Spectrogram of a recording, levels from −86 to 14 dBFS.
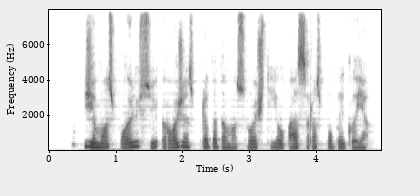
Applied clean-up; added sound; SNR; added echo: neural mask model DeepFilterNet 3.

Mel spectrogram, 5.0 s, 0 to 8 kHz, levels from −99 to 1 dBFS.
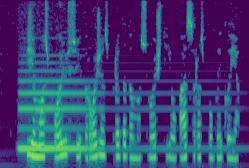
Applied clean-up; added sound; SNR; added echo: classical method spectral subtraction.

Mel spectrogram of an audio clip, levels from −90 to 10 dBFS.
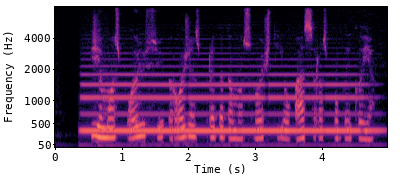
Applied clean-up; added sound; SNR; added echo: neural mask model RNNoise.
